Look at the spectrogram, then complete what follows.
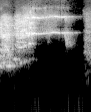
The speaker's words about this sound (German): Ja, das Geschrei im Hintergrund ist nur die Kleine, das ist keine, die hat gerade irgendeine...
